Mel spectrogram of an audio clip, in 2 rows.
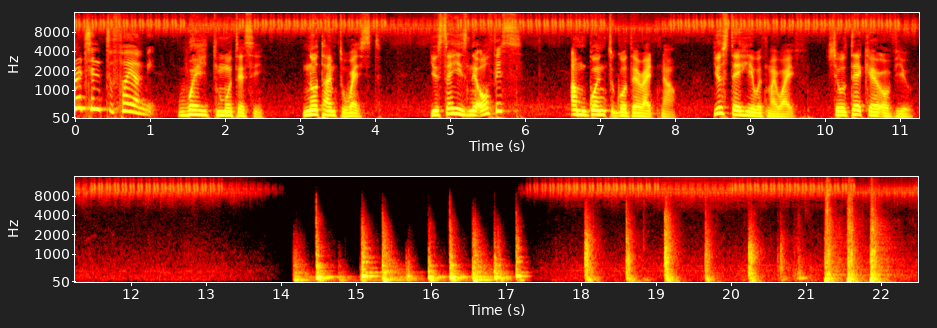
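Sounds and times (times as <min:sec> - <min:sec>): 
steady high insect-like chirring: 0:00.0 - 0:14.1, 0:17.2 - 0:22.4
speech: 0:00.1 - 0:04.1, 0:04.7 - 0:06.0, 0:06.6 - 0:11.2
heavy banging on an office door: 0:14.2 - 0:17.3, 0:18.0 - 0:22.4.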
